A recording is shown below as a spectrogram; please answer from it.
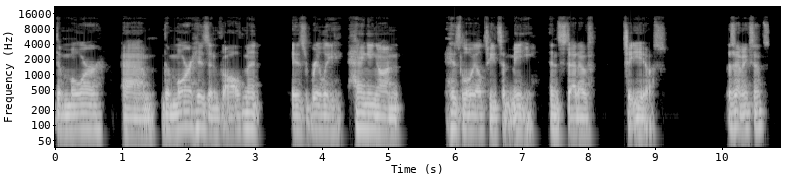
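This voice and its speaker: A man's voice: rumbling low, flat delivery, slow pace. A man playing a tabletop game, casually and tentatively reasoning aloud about the characters. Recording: soft music behind the voice. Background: music.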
